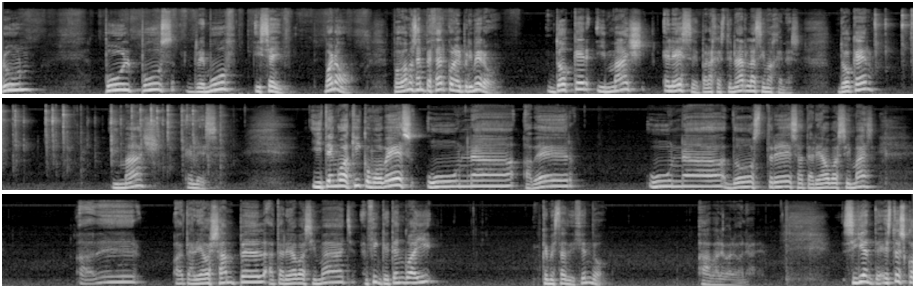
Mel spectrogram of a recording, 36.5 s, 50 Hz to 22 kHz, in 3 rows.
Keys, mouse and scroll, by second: 11.4-15.1 typing, 33.5-34.0 scroll up 1, 35.1-36.0 scroll up 1, 36.2-36.4 scroll down 1.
